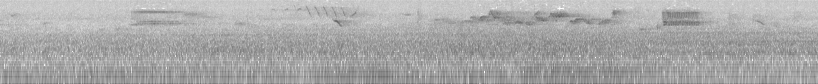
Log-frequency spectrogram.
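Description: Birds chirping in short, scattered calls over a low, steady rumble that swells slightly midway.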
